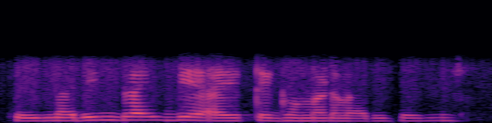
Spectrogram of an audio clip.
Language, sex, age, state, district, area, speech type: Sindhi, female, 30-45, Uttar Pradesh, Lucknow, urban, conversation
